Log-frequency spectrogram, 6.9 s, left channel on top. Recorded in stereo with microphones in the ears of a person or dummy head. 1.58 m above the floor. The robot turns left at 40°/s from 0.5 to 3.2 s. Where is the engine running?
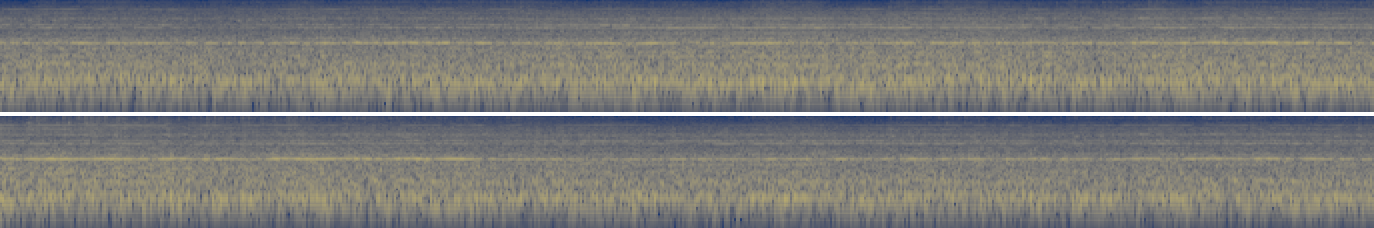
90° right, 1.3 m; by 6.9 s 160° left, 1.3 m.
